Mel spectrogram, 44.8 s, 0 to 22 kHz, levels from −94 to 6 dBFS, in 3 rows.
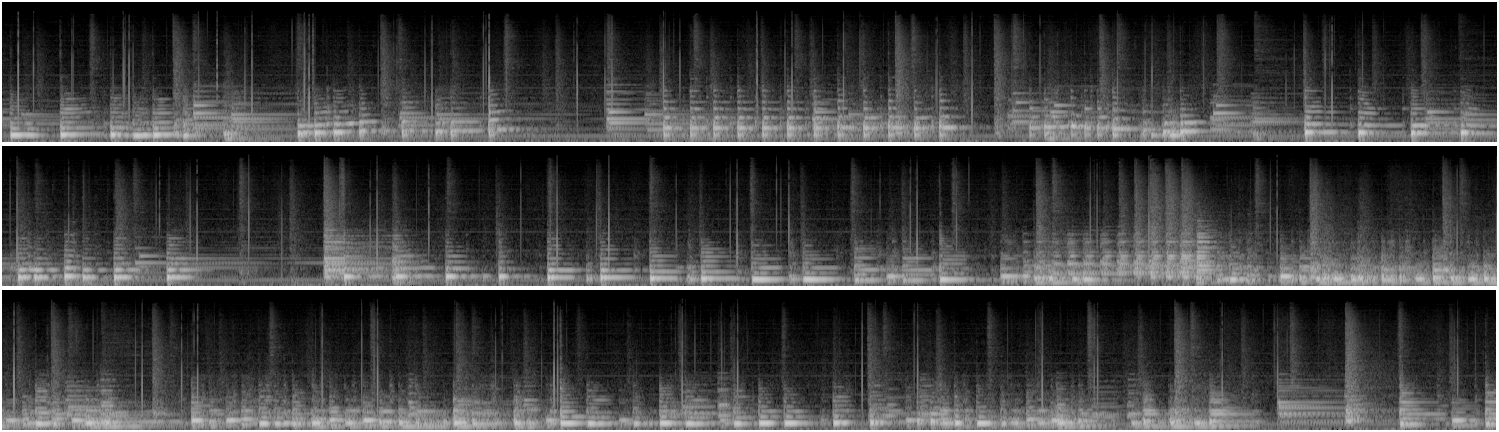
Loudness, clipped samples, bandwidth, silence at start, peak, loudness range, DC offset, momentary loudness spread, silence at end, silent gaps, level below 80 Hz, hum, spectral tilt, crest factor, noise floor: -28 LUFS; under 0.1%; 12.5 kHz; 0 s; -8 dBFS; 4 LU; under 0.1%; 10 LU; 0 s; none; -42 dBFS; none; -8.5 dB/octave; 20 dB; -47 dBFS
